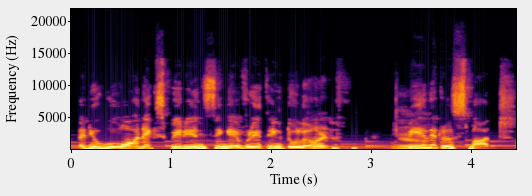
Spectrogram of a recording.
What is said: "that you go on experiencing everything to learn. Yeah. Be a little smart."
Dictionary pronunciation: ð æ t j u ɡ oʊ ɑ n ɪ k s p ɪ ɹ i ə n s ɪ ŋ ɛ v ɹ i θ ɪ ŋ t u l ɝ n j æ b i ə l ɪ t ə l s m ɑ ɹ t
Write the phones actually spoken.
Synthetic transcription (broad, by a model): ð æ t j u ɡ oʊ ɑ n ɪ k s p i ɹ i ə n s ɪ ŋ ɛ v ɹ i t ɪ ŋ t u l ɝ n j b i ə l ɪ t ə l s m ɑ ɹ t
